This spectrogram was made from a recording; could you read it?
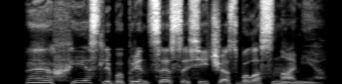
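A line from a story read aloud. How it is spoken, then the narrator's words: Sighing. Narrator (Russian): вздохнул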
